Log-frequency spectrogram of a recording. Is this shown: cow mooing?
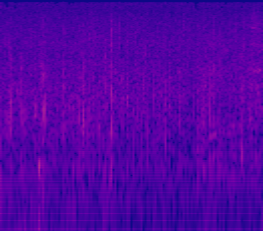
no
